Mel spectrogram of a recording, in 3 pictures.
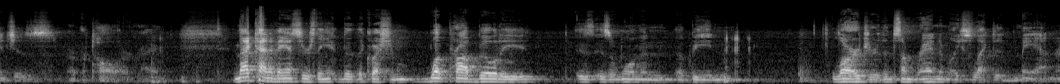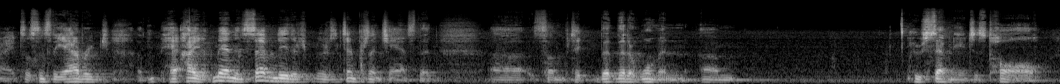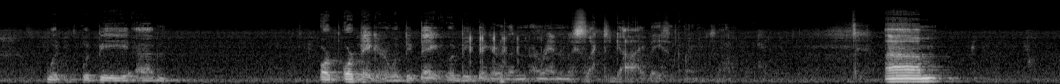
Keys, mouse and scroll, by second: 1.3-5.6 scroll up 1, 5.6-9.8 scroll up 1, 9.8-14.1 scroll up 1, 14.1-18.4 scroll up 1, 18.4-22.6 scroll up 1, 22.6-26.9 scroll up 1, 26.9-28.5 scroll up 1, 28.5 scroll up 1, 28.7-29.9 scroll down 2, 29.9-30.4 scroll down 1.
